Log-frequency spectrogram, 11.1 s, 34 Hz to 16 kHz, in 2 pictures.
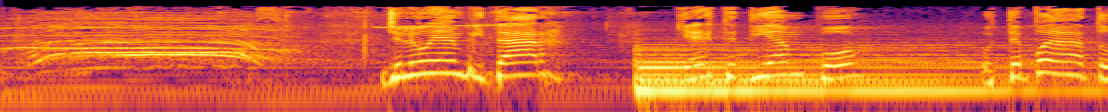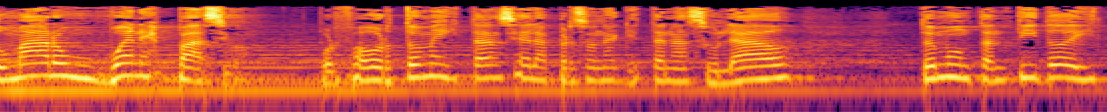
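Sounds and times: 
church audience shouting for joy: 0:00.0 - 0:01.6
speech: 0:01.9 - 0:11.0.

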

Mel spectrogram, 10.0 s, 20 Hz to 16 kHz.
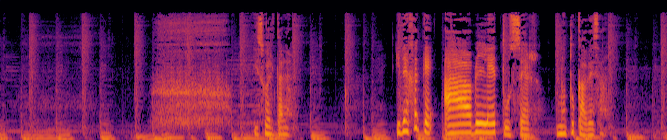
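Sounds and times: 
soft rhythmic music: 0:00.0 - 0:10.0
slow deep inhale: 0:00.3 - 0:03.6
speech: 0:03.8 - 0:04.6, 0:06.0 - 0:09.3.

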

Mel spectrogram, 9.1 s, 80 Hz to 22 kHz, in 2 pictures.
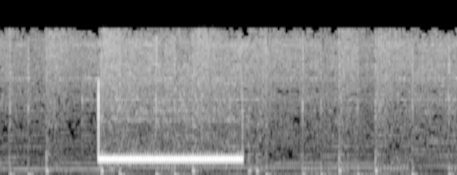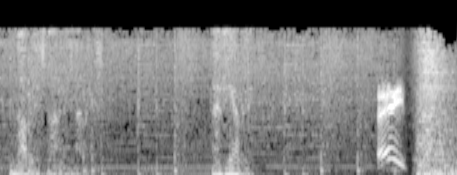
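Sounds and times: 
phone ringing out while calling someone: 0:01.0 - 0:02.5
speech: 0:06.8 - 0:07.2, 0:08.4 - 0:09.0.

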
